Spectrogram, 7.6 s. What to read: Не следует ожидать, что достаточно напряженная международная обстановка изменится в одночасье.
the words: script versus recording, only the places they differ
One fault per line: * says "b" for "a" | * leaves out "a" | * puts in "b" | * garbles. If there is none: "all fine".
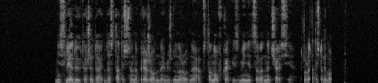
* leaves out "что"
* garbles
